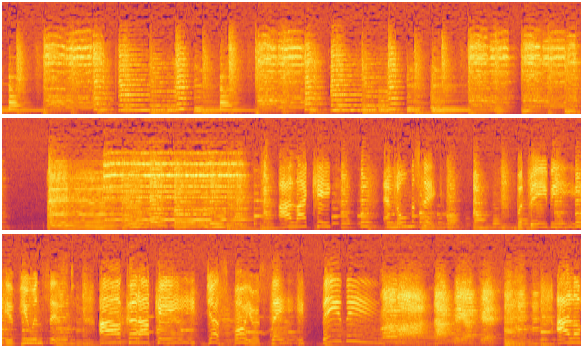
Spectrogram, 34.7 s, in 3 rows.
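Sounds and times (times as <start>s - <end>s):
big band swing music with full horns and rhythm section: 0.0s - 11.8s, 12.4s - 34.7s
woman singing: 17.1s - 18.2s, 19.2s - 20.3s, 21.8s - 30.8s, 34.2s - 34.7s.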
